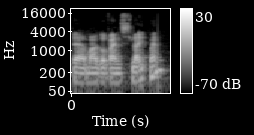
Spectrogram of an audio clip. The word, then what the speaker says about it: Margot Van Sluytman: We're very lucky we're here with Margot Van Sluytman. Thank you. Did I pronounce it properly?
